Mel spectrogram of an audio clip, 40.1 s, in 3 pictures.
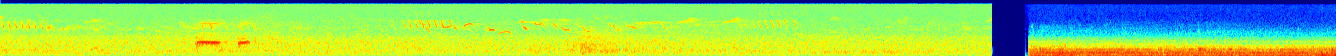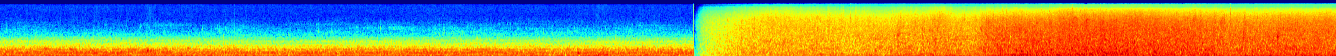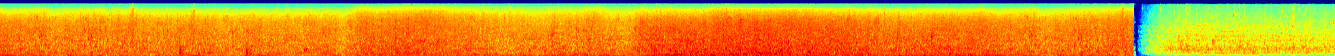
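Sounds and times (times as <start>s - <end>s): ocean waves surging: 20.4s - 38.1s.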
